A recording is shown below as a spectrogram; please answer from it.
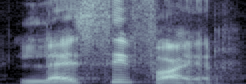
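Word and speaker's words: laissez-faire: हैं इसको ठीक है यह जो है वह साइलेंट है लस्सी फायर यह याद रखना इसका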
